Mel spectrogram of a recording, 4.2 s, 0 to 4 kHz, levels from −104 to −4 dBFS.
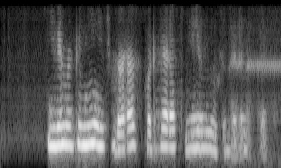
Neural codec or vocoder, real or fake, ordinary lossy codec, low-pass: codec, 16 kHz, 1 kbps, FreqCodec, smaller model; fake; AAC, 24 kbps; 3.6 kHz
